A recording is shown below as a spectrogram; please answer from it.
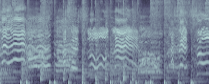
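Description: Gospel praise team singing through microphones, the lead voices bending and wavering in long held notes, over a steady low beat from the band.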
